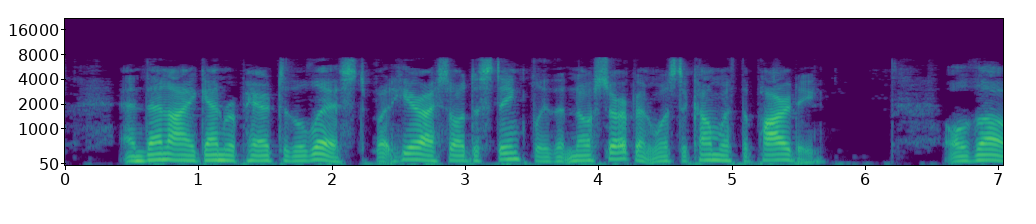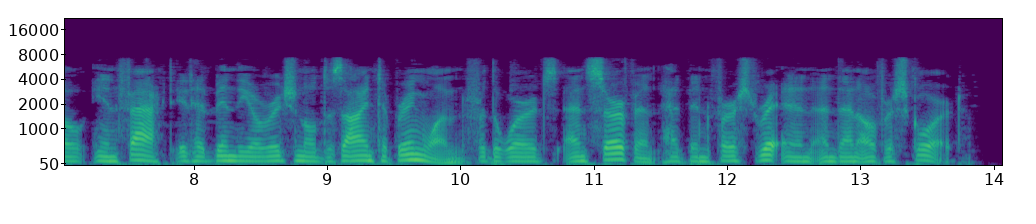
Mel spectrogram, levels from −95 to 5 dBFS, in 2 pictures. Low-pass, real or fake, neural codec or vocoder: 7.2 kHz; real; none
